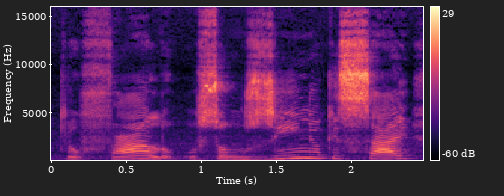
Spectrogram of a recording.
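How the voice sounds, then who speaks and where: A woman teacher stretches out each word in a slow, deliberate classroom delivery, her voice sitting a little high. A faint hiss of background noise runs under the recording. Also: fairly bright tone. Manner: slow, over-articulated words for children. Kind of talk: classroom lesson.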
